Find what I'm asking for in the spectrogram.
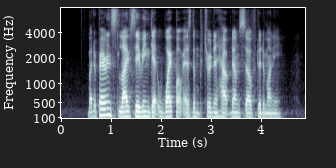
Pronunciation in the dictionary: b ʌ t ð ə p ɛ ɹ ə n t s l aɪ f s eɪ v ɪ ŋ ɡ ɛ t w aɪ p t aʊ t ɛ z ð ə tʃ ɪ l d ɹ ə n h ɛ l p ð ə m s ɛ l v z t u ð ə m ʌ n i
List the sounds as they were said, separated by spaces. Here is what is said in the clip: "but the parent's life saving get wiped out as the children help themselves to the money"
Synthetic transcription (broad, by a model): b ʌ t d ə p ɛ ɹ ə n t s l aɪ f s eɪ v ɪ ŋ ɡ ɛ t w aɪ p aʊ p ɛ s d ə tʃ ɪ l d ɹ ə n h ɛ l p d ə m s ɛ l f t u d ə m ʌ n i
